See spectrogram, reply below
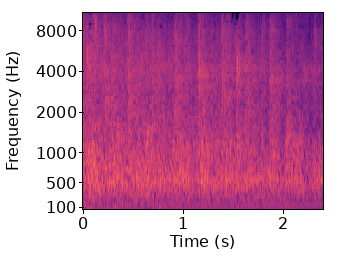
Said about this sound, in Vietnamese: Các vị nghe pháp, cho một tràng pháo tay khen các vị đó.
